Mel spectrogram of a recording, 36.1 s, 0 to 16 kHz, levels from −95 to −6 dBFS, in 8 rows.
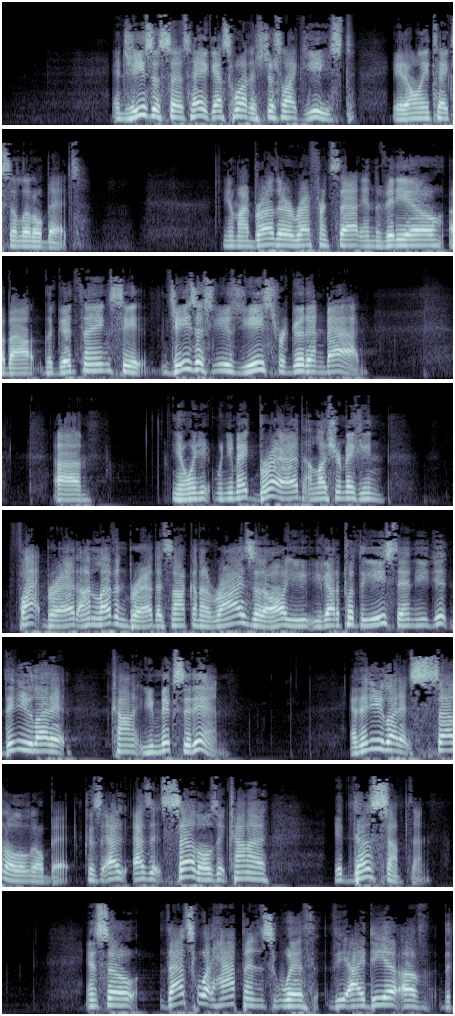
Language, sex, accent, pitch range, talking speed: English, male, American, 130-175 Hz, 180 wpm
